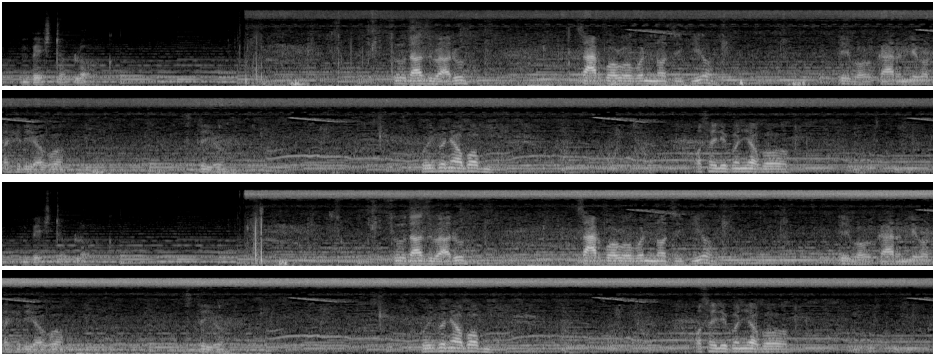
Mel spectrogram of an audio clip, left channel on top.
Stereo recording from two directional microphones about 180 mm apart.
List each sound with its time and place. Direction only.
3.9 s a man's voice: 15° right (ahead or behind)
5.8 s a man's voice: 15° right (ahead or behind)
8.4 s a man's voice: 15° right (ahead or behind)
11.2 s speech: 15° right (ahead or behind)
13.7 s a man's voice: 15° right (ahead or behind)
16.3 s a man's voice: 15° right (ahead or behind)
